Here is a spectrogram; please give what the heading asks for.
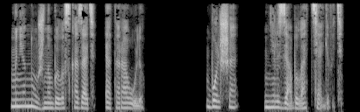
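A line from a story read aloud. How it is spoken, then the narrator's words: Throat-clearing, then quiet. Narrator (Russian): Хелена прокашлялась и тихо сказала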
